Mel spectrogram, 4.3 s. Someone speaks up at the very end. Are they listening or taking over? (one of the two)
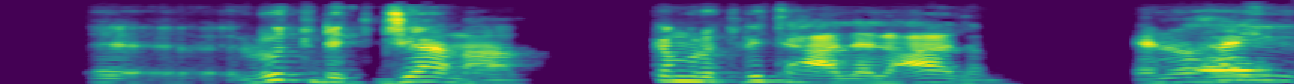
listening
